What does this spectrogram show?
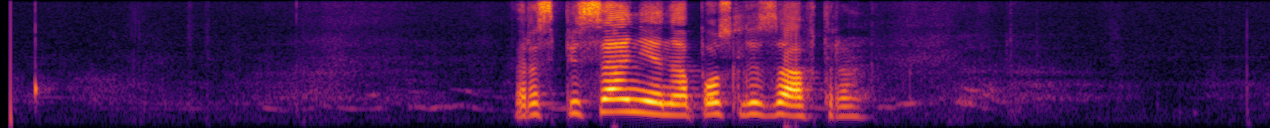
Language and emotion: Russian, neutral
